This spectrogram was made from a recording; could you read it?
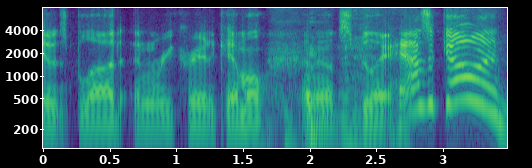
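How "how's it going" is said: put-on very high-pitched, childlike squeaky voice. Imitating a recreated Ryan saying hello: high-pitched voice for Ryan. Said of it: "I do a high-pitched voice for Ryan".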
